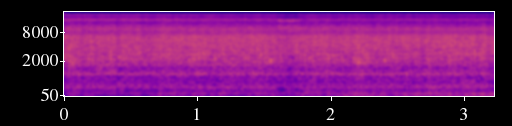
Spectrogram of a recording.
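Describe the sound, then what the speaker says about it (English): Ginger garlic paste sizzles in hot oil with whole cloves for a chicken curry, making a steady, dense hiss throughout with no pauses or talk. "And once that heatens up, I'll put in a spoon of ginger garlic paste."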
